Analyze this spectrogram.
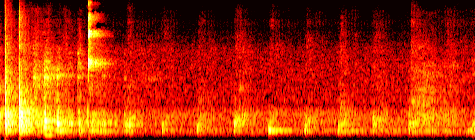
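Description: Footsteps tread softly down stairs.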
